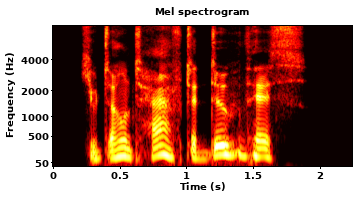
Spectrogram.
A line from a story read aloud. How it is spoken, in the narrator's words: Vi said shakily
